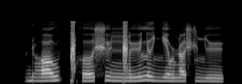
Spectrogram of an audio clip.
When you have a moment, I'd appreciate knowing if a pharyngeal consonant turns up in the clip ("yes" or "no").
no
